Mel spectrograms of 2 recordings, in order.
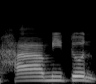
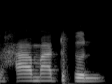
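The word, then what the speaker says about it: حامِدٌ: g o foto tulisan seperti dibacanya Hamidun bukan hal Madun ya gitu nama-nama Ini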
